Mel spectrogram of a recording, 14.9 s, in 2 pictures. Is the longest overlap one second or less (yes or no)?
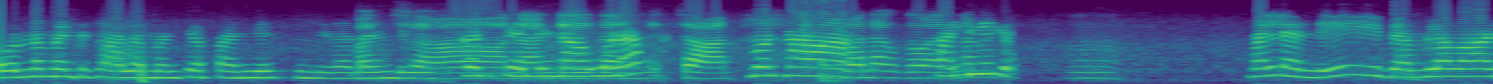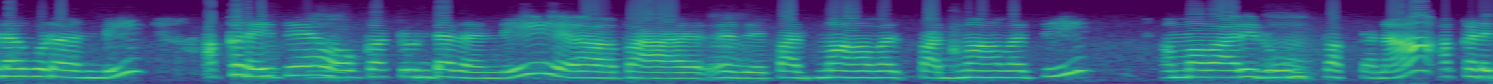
no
